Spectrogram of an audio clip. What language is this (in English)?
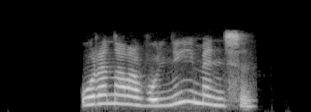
Kabyle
